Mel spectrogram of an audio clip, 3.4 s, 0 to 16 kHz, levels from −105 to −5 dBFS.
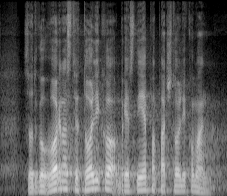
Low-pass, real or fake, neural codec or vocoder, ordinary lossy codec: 14.4 kHz; real; none; Opus, 24 kbps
